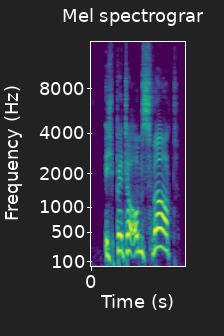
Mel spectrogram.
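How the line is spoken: Called out. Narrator (German): rief J

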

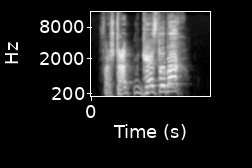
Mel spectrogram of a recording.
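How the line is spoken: Shouting. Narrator (German): schrie er

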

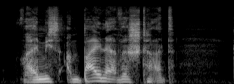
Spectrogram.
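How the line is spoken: Man growling. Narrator (German): knurrte der Mann

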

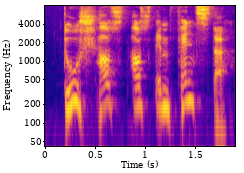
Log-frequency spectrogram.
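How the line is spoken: Calling out. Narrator (German): rief der Onkel

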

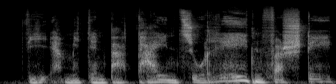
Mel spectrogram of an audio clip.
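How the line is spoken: Girl whispering. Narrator (German): flüsterte das Mädchen

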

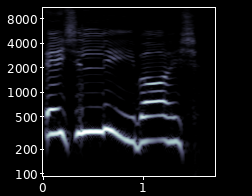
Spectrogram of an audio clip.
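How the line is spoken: Calling out. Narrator (German): rief sie

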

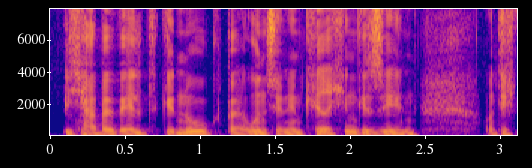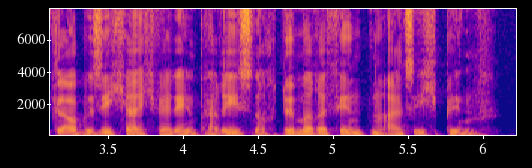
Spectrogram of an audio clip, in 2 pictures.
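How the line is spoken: Called out again. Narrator (German): rief ich wieder

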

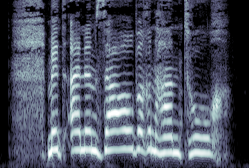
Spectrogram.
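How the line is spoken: Calling down hallway. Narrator (German): rief sie mir durch den Flur hinterher

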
